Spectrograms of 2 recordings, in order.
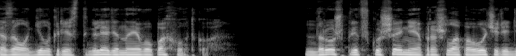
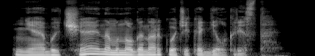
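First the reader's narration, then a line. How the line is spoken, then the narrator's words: Whisper. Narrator (Russian): прошептал он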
